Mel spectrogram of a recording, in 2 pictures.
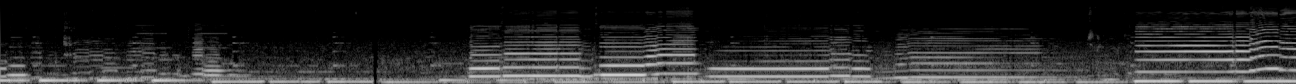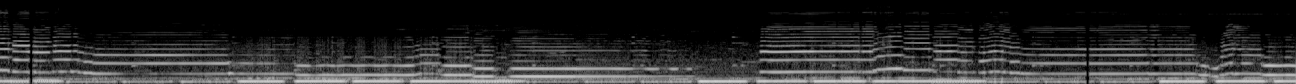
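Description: A saxophone plays a slow melody with bends and slides over a backing track from a small amplifier, whose bass line repeats in even held notes.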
